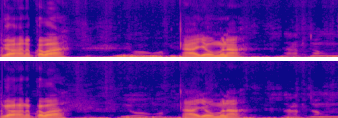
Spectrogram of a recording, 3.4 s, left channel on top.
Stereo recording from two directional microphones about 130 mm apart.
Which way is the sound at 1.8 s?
70° left (ahead or behind).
